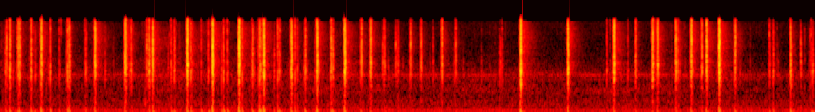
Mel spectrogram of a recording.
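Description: Fingertips tap rapidly and unevenly on a closed clear plastic CD jewel case held in both hands, making sharp, bright clicks with no ring. The tapping quiets around the middle, with one louder tap near the fifth second, then picks up again over a steady low hum.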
